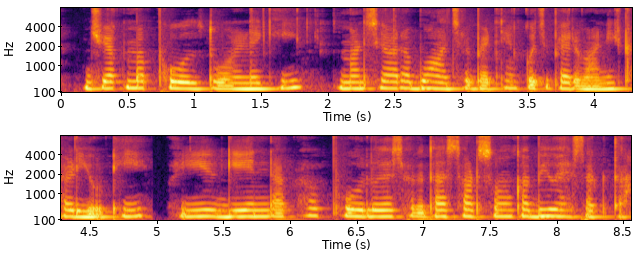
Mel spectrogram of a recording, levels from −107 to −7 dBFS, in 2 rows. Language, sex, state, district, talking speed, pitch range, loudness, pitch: Garhwali, female, Uttarakhand, Tehri Garhwal, 170 wpm, 215-230 Hz, -15 LUFS, 220 Hz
